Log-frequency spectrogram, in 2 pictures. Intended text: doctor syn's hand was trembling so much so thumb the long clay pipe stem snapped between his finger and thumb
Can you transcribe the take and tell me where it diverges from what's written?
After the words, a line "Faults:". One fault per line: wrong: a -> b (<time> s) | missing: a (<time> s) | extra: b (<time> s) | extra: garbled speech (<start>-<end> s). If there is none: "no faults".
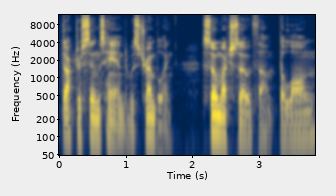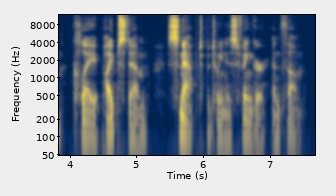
doctor syn's hand was trembling so much so thumb the long clay pipe stem snapped between his finger and thumb
Faults:
no faults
